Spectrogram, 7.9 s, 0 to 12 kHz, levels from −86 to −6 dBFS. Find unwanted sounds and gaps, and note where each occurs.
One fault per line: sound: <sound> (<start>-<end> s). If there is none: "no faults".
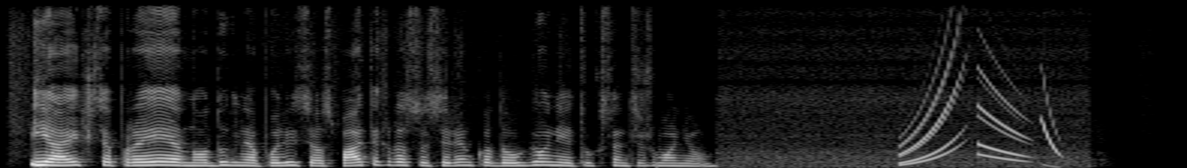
sound: chirp (6.0-7.1 s)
